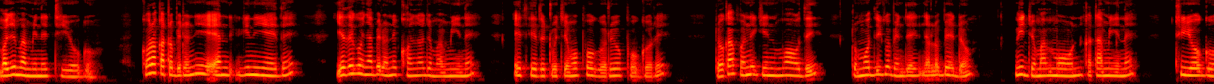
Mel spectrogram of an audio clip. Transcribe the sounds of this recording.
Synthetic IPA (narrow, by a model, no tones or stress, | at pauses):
mɔd͡ʒemaminetʰioɡo̰ | kɔɾɔkatɔbedonɪeɛnɡɪnjed̪e | jed̪eɡɔɲabedonɪkʰɔɲɔd͡ʒɔmamine | et̪jed̪otwot͡ʃemopʰoɡoɾeopʰo̰ɡo̰ɾe | tɔkapɔnɪɡɪnmɔd̪ɪ | tɔmod̪iɡobendeɲa̰lɔ̰bedo | nɪd͡ʒɔmamonkatamɪnɛ | tʰioɡo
